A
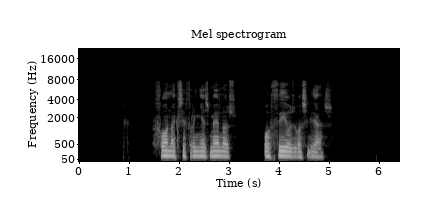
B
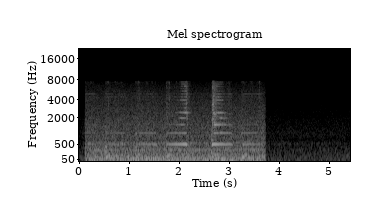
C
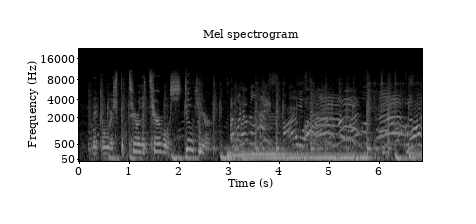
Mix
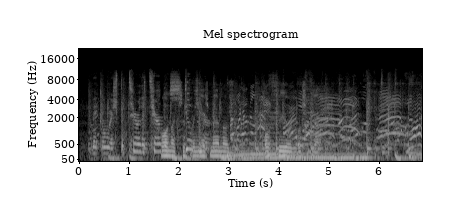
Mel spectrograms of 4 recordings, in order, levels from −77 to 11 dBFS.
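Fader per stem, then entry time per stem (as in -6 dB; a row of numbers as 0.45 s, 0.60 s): -2.5 dB, -10.5 dB, +3.0 dB; 0.00 s, 1.80 s, 0.00 s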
